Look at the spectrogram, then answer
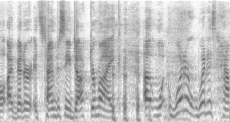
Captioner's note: laughter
